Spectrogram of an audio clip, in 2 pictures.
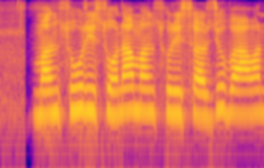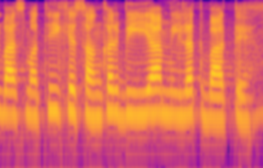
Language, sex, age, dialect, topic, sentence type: Bhojpuri, female, 18-24, Northern, agriculture, statement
